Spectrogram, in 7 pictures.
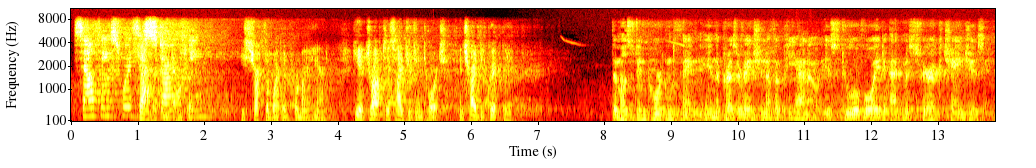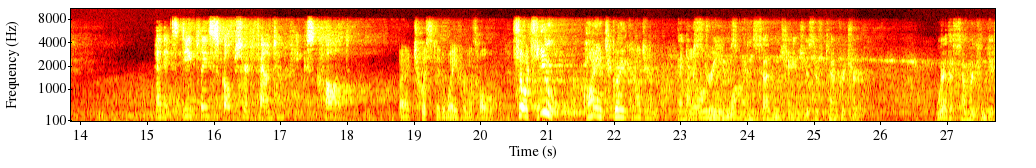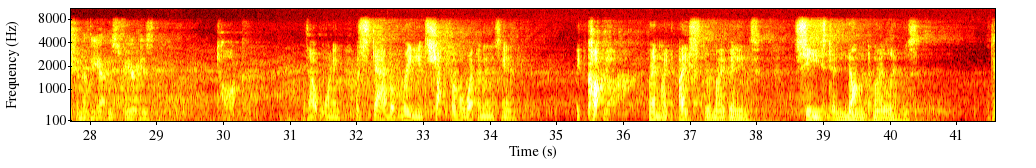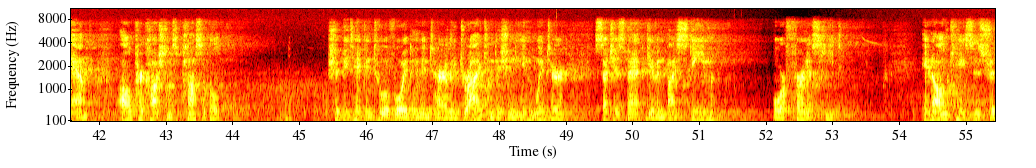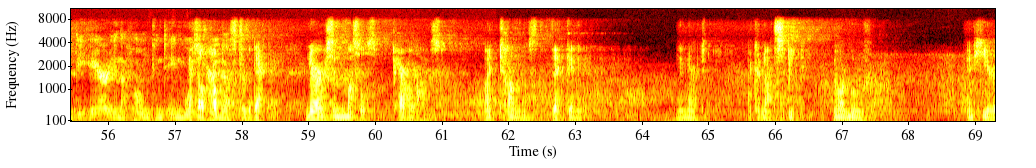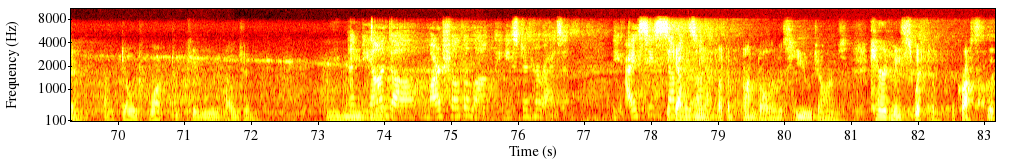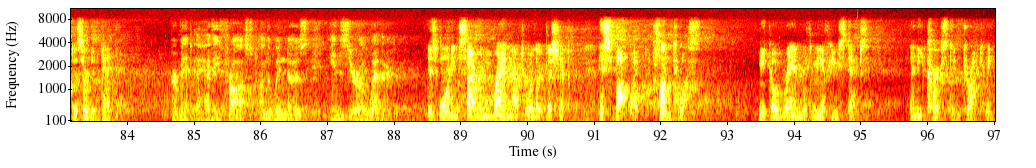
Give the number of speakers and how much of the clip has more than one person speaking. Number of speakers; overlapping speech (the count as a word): three, about 5%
